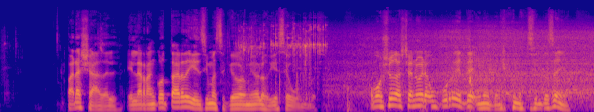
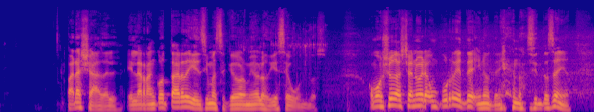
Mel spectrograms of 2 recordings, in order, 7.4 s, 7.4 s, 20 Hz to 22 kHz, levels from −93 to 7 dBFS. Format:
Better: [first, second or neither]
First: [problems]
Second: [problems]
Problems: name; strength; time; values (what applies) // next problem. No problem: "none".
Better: second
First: household noises; loud; throughout; 7 dB below the speech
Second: household noises; faint; throughout; 25 dB below the speech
